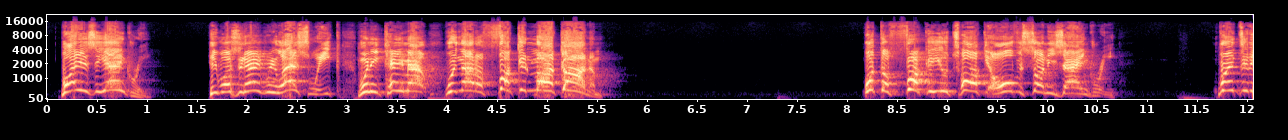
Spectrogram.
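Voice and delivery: exasperated shouting at the booking; angry rant. Real, not acted. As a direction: yell the questions in disbelief. Ranting about the storyline.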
